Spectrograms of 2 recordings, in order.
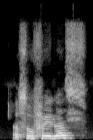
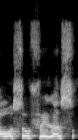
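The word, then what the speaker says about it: oesophagus: Mouth के बाद हो जाएगा एसोफेगस। इससोफेगस या ओसोफेगस ओ से भी स्टार्ट है। स्पेलिंग दोनों सेम है।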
